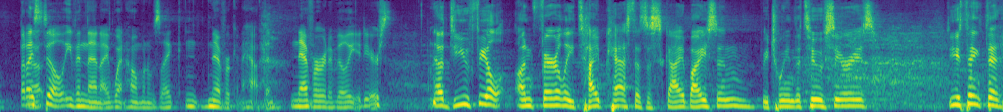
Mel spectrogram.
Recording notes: Live From Emerald City Comic Con ’21! This exclusive release of the live Avatarverse panel at ECCC. Recorded in the chilly December clouds of beautiful Seattle at Emerald City Comic Con. Before turning the questions over to the audience!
